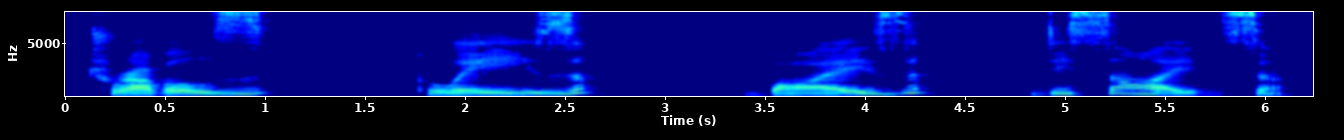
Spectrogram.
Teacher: Si el verbo acaba en un sonido sonoro como l, y, d, n, b, entonces al final escucharemos z.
